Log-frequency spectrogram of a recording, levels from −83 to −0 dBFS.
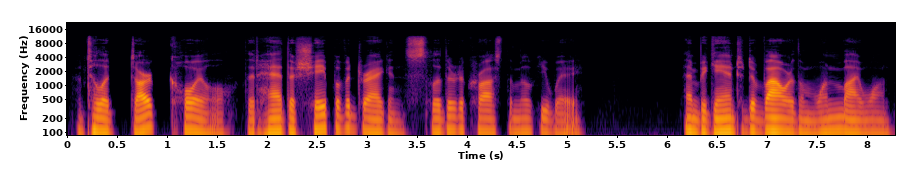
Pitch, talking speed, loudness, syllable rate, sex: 95 Hz, 175 wpm, -23 LUFS, 5.2 syllables/s, male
